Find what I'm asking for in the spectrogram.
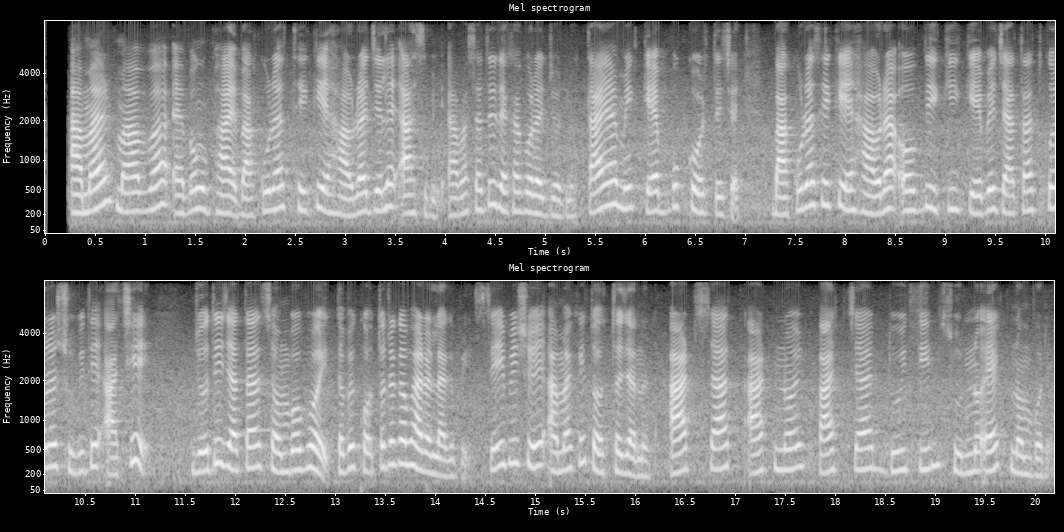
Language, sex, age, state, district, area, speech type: Bengali, female, 18-30, West Bengal, Purulia, urban, spontaneous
